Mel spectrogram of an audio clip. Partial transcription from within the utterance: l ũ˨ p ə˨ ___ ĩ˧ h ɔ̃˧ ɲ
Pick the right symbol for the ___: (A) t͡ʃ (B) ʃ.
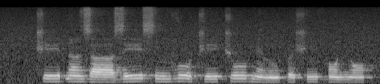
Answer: B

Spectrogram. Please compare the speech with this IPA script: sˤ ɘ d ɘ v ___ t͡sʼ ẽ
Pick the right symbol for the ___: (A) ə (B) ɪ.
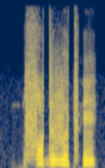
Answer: A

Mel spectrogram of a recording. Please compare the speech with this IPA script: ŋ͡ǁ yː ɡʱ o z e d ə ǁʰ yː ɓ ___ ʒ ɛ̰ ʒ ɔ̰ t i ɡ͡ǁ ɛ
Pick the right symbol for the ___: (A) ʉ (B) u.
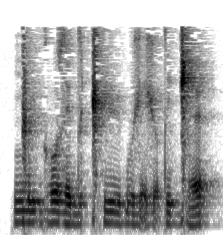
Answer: B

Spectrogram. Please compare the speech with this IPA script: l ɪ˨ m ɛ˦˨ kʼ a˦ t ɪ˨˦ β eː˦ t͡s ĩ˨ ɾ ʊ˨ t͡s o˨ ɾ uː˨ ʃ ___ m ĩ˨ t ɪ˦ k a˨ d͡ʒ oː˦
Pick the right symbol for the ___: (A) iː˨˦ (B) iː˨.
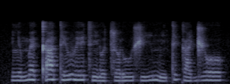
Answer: A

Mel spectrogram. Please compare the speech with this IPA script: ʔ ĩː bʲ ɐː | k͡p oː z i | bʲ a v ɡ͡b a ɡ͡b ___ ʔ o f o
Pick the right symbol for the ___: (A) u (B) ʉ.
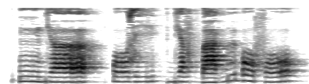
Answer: B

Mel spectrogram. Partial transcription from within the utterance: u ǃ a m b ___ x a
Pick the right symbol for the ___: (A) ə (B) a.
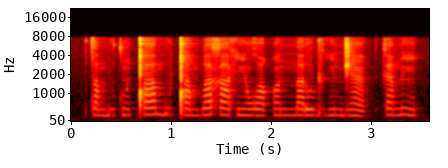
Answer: B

